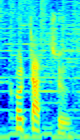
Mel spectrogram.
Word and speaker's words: Kotatsu: Kotatsu. Kotatsu. Kotatsu. I don't think you pronounce the S in that. Kotatsu.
